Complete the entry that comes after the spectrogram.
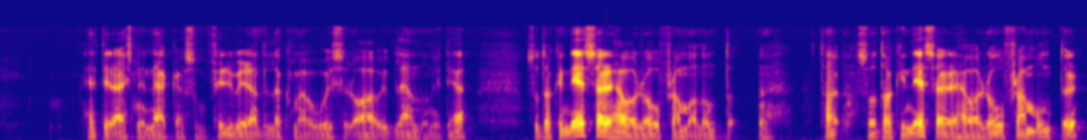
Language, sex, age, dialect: Faroese, male, 36-60, Suðuroy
